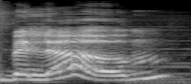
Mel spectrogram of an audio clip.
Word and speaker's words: Belome: On occasion, you may see someone pronounce it belome, but the proper way is belome. It's not below me? Take care to pronounce that O correctly. I'm happiest when I sleep, you know.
